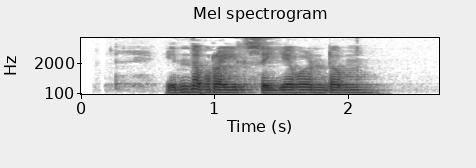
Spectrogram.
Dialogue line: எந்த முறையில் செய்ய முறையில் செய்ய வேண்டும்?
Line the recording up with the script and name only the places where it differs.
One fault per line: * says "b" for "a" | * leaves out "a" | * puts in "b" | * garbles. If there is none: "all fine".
* leaves out "முறையில் செய்ய"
